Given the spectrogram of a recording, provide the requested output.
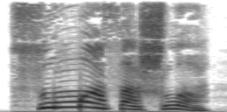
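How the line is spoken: Husband yelling. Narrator (Russian): орал супруг

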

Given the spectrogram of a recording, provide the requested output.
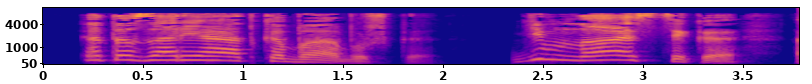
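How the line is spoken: Laughing. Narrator (Russian): рассмеялся Сережа

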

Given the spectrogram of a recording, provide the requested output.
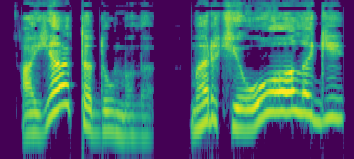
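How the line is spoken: Drawled. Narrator (Russian): протянула Лайла

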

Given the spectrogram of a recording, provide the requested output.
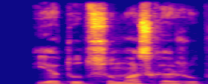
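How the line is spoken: Said gloomily. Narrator (Russian): произнес мрачно

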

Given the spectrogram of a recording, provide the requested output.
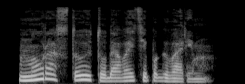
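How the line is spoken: Wistful sigh. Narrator (Russian): вздохнула я, с тоской

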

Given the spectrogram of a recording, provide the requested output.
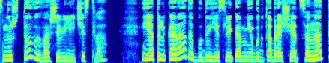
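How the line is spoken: Relieved laugh. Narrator (Russian): Я облегченно засмеялась

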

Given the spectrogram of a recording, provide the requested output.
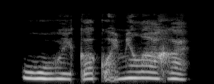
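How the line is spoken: Delighted cooing whisper. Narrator (Russian): С восторженным сюсюканьем протянула Вика, правда, почему-то шепотом

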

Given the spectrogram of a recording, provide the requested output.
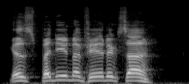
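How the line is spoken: Cheerful reply. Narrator (Russian): бодро ответил Остапий

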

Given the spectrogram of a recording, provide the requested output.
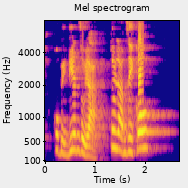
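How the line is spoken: Stunned shout. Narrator (Vietnamese): Con Hiền bàng hoàng không kịp phản ứng, chỉ hét lên

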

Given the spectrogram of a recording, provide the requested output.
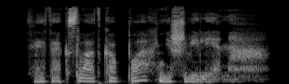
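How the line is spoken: Whisper. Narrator (Russian): прошептал Никодим

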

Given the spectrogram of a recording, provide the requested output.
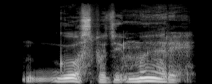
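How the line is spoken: Suddenly hoarse voice. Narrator (Russian): произнес он внезапно охрипшим голосом

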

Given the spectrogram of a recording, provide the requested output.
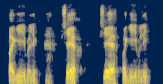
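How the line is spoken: Continuous mutter. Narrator (Russian): продолжал бормотать спасенный

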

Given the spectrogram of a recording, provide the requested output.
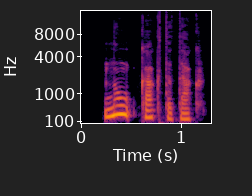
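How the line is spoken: Sad sigh. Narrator (Russian): печально вздохнула я

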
